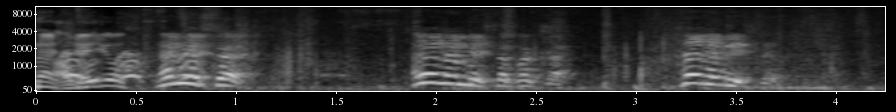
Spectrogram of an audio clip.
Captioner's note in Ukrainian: кричить собаці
